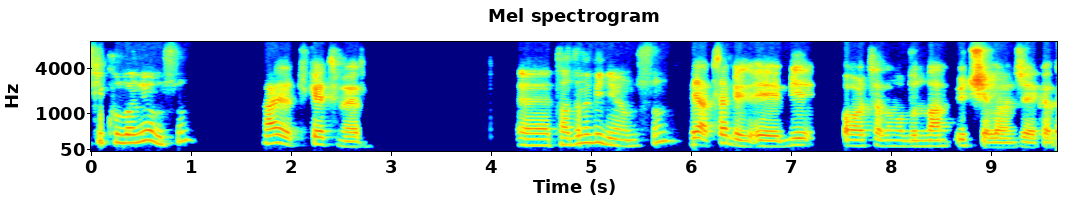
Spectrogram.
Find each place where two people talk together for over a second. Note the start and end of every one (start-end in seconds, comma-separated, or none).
none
